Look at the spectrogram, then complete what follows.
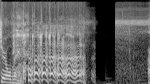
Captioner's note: both laughing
